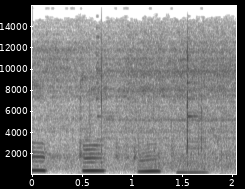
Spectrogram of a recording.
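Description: A person humming a short jingle-like tune, four separate notes stepping down in pitch.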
